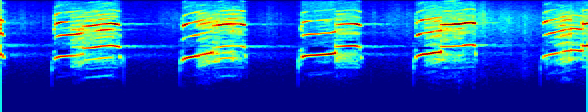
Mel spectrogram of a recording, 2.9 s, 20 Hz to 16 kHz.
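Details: Osprey calling at its Finnish camera nest with a fish, 4 August 2024: five rapid, piercing, whistled notes, each sliding upward, delivered almost back to back within three seconds.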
